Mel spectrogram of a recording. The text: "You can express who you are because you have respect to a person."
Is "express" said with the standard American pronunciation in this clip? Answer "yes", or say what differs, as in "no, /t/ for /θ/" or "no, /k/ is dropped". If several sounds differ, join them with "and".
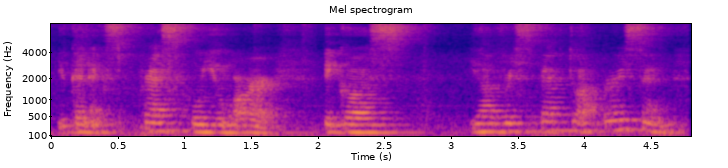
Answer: yes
